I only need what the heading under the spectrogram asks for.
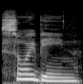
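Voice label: "soybean", English, British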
